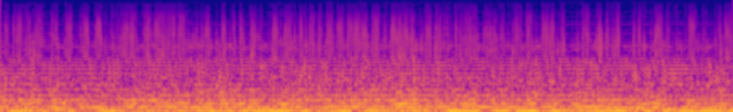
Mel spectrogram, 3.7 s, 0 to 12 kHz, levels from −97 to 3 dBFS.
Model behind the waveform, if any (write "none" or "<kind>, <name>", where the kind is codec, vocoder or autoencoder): vocoder, BigVGAN v2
